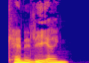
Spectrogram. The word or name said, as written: kannelering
